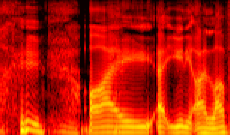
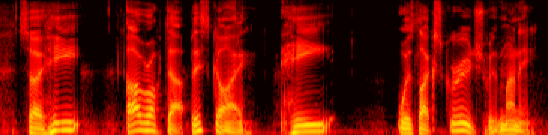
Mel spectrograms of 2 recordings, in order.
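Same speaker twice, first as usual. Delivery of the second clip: ordinary delivery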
